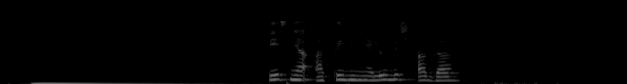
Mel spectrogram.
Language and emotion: Russian, neutral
